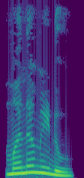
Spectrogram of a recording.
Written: ಮನೆಮುಟ್ಟು

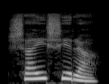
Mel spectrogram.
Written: ಸಸಾರ

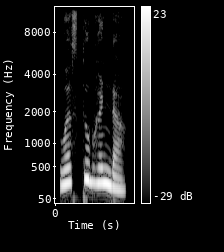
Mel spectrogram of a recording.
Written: ವಸ್ತುಭಂಡ

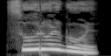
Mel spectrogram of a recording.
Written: ಸೂರುಳ್ಗೊಳ್

